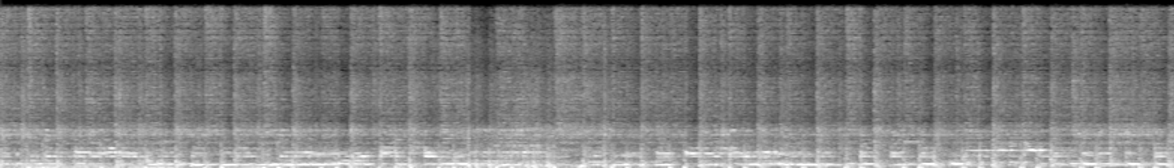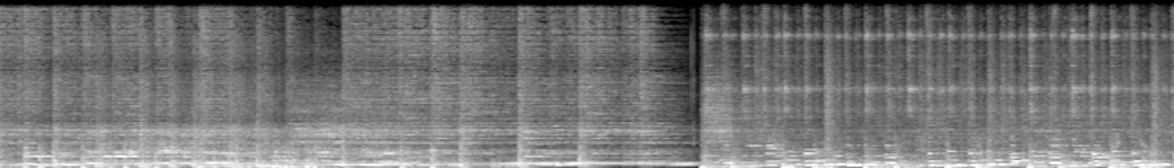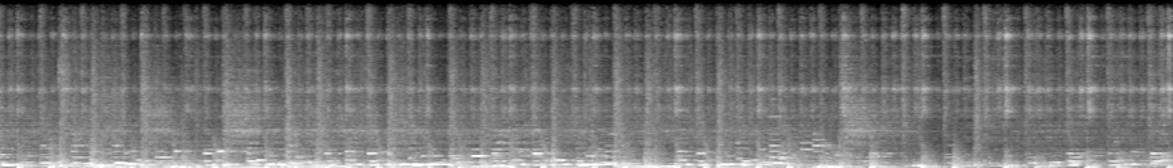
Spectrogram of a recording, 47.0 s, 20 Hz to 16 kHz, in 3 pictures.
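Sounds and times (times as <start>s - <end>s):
electric guitar: 0.0s - 46.9s
live band playing: 0.0s - 46.9s.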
